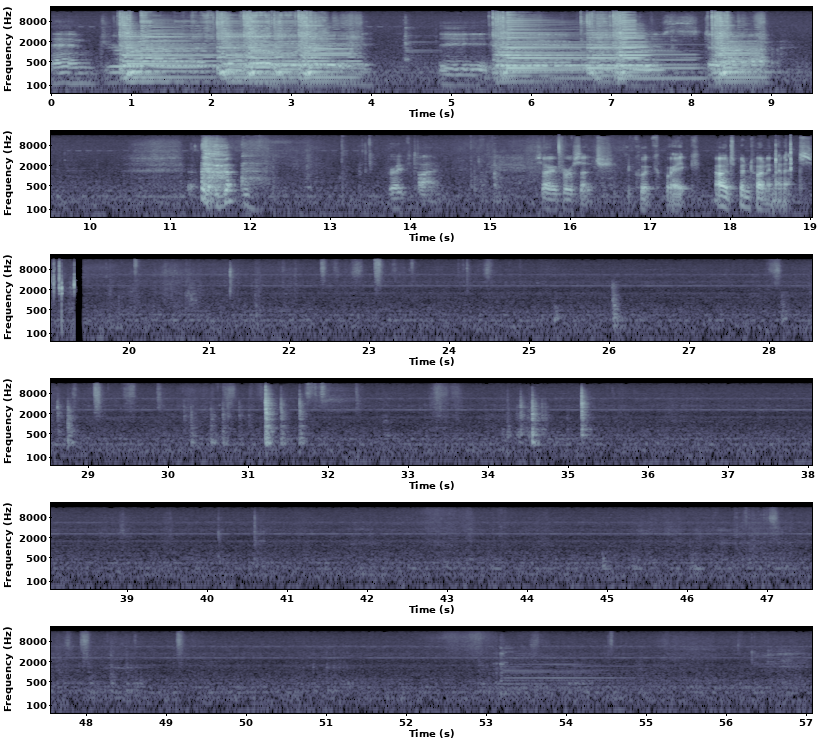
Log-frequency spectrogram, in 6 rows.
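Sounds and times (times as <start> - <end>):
acoustic guitar chords strummed: 0.7 - 9.1, 53.1 - 55.2.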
